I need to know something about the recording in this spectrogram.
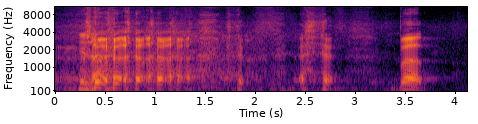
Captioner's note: laughter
